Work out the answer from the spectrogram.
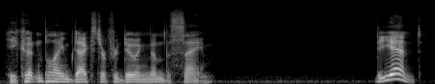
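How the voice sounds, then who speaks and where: A man's voice: on the low side, expressive, a little slow, a bit bright, dry recording. Man narrating fan fiction, dry close sound. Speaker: podcast co-host. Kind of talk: reading fan fiction aloud.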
